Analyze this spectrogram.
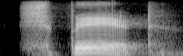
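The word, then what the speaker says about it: spät: So for example in this word over here if I replace the al with a and y then it will be pronounced as spate which means late and it has a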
